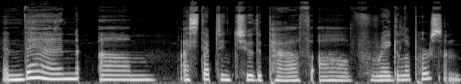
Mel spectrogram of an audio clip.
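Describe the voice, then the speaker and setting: A woman with a Russian accent speaks at a fairly slow pace with fairly even intonation. The sound is dry and close, with no echo. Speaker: spiritual podcast host. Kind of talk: personal monologue.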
